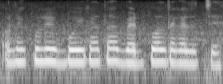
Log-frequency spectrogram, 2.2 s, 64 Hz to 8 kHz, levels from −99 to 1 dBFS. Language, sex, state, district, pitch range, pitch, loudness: Bengali, female, Tripura, Dhalai, 215-240 Hz, 230 Hz, -12 LUFS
